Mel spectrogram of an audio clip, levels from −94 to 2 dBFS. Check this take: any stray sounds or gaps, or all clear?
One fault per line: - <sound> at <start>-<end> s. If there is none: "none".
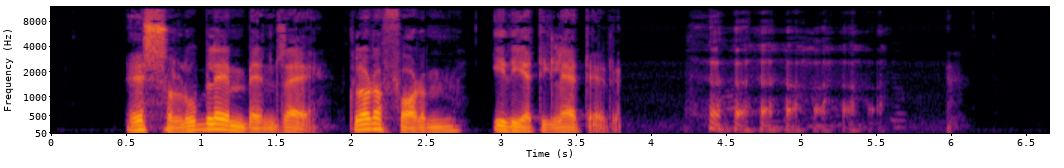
- laugh at 4.2-5.8 s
